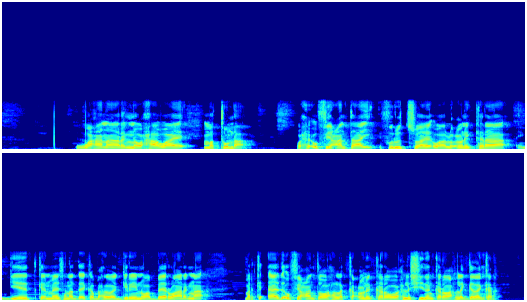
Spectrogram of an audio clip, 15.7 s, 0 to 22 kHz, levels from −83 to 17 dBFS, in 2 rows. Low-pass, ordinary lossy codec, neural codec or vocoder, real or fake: 7.2 kHz; none; none; real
